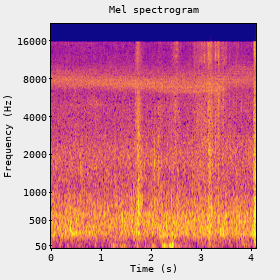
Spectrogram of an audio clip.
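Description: A hoe scrapes and thuds into dry earth.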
